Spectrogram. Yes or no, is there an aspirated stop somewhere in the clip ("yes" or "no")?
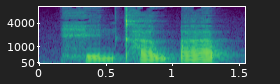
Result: yes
